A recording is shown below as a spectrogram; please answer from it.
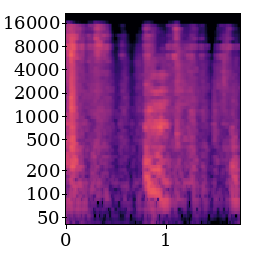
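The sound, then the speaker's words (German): Keys jangle and clink in a few short, uneven bursts as someone fumbles with a key, unable to grip it properly, trying to open a door. The rattling is fairly soft, with brief pauses between handfuls, and no one speaks. “Ich krieg den Schlüssel nicht richtig zu fassen.”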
